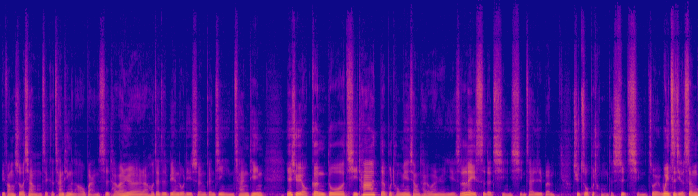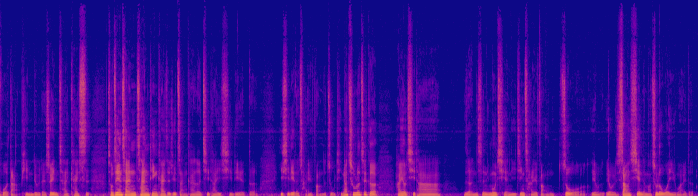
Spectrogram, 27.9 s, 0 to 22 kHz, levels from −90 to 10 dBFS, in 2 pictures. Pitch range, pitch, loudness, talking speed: 105-135 Hz, 120 Hz, -29 LUFS, 295 characters per minute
